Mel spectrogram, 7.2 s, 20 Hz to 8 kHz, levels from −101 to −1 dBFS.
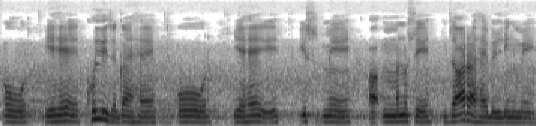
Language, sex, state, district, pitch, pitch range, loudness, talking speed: Hindi, male, Rajasthan, Bikaner, 130 Hz, 125-135 Hz, -18 LUFS, 145 wpm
